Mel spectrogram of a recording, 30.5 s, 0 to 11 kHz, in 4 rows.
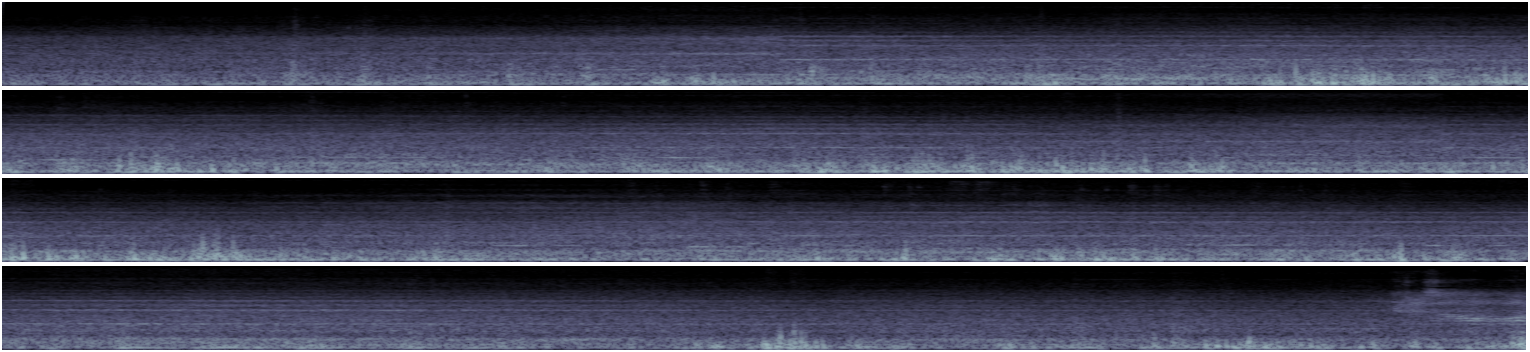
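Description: TransPennine Express Class 397 'Nova 2' electric multiple unit running slowly in along the platform: a low rumble of wheels on rail, with a steady whine that joins about four seconds in.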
